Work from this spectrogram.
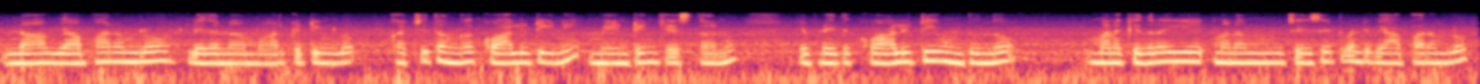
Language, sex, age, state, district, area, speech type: Telugu, female, 45-60, Andhra Pradesh, Kurnool, rural, spontaneous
